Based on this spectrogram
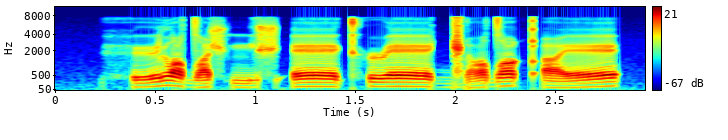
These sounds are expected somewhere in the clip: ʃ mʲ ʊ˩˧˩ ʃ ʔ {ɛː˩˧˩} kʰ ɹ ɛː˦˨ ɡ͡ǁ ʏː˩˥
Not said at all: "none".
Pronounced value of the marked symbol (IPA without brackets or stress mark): ɛː˦˨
